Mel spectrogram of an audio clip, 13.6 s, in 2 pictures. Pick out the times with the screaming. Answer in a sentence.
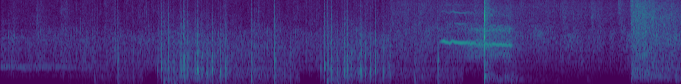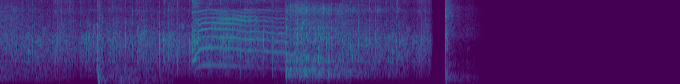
The screaming can be heard from 4.3 to 5.2 s and from 8.7 to 9.8 s.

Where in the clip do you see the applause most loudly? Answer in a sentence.
The volume of the applause peaks at 9 seconds.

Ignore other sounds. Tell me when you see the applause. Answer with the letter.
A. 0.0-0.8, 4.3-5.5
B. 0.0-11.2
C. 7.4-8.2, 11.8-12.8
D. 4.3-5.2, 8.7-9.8
B.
